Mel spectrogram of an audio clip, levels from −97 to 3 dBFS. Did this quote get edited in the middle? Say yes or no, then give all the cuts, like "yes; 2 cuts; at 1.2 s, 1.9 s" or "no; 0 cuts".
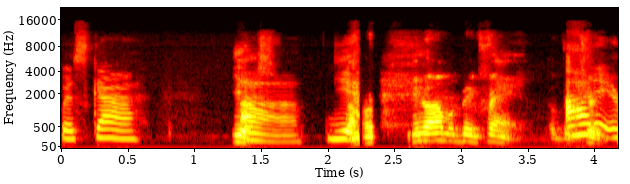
yes; 1 cut; at 2.2 s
